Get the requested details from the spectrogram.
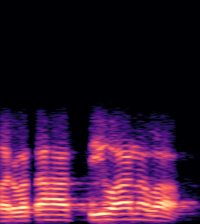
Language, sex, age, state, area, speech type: Sanskrit, male, 18-30, Uttar Pradesh, urban, conversation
